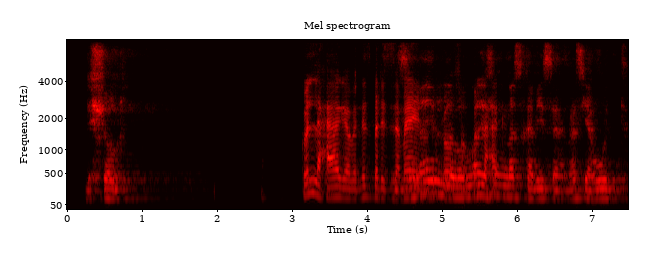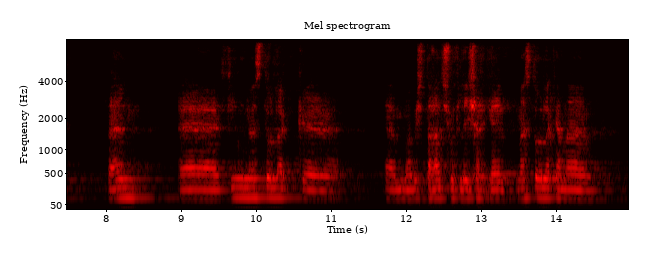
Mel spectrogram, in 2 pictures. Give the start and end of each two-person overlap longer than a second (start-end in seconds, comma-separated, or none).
4.3-5.8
